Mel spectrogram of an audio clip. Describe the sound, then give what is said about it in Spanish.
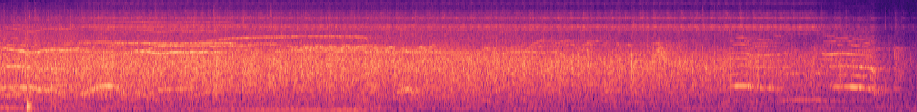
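An audience breaks into sustained applause for the Lord, a dense, steady wash of many hands clapping that holds for several seconds, then gradually thins and tapers toward the end. “Si quiere le da un aplauso al Señor”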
